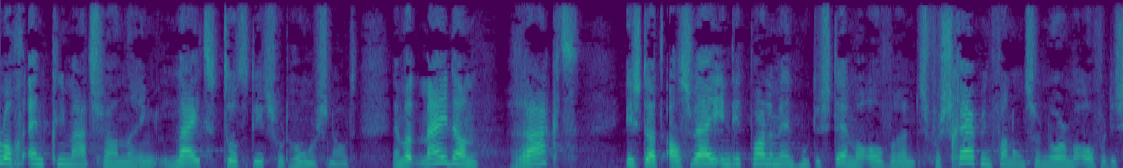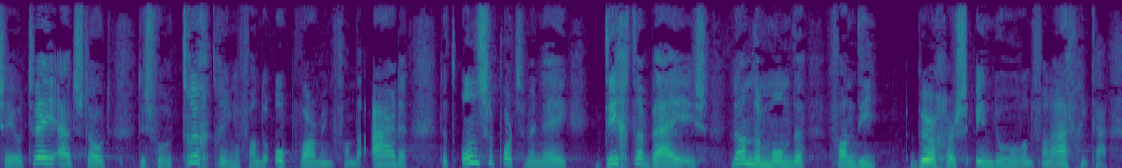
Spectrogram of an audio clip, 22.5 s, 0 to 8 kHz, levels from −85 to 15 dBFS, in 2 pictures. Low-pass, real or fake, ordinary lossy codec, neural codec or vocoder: none; real; none; none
